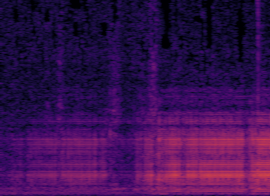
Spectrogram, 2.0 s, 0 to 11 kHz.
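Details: Tela Verta 54A (Aristone) valve radio, circa 1946-48, brought up on a variac: harsh buzzing hum climbs with power; speaker wired directly to the 6V6 output valve with no output transformer, causing hum and distorted buzz.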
